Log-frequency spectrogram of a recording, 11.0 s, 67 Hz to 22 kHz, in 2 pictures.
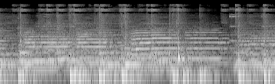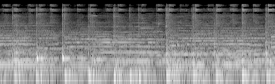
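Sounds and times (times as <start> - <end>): percussion hits: 0.0 - 11.0
school ensemble playing a tune: 0.0 - 11.0.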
